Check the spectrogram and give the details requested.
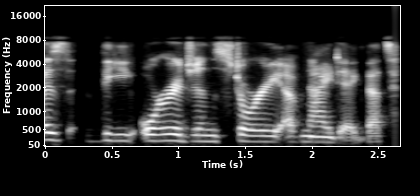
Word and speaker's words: NYDIG: our companies so as paul mentioned it is pronounced naidig we get a lot of questions about that ny dig um new york dig um but it's naidig and that really kind of harkens back to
